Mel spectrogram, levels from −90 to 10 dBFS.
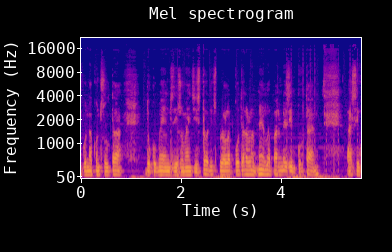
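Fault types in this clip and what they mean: GSM signalling bursts: a 2G handset near the equipment transmits short groups of radio bursts while signalling, as happens before a call or text arrives, and the audio circuitry rectifies the RF envelope into audible interference. In this clip it runs from 4.11 s to 5.54 s as a galloping dit-dit-dit of brief buzzes with a 216.7 Hz repeat rate, sitting roughly 20 dB below the main sound.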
